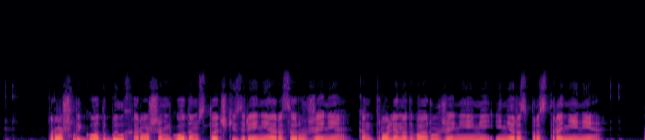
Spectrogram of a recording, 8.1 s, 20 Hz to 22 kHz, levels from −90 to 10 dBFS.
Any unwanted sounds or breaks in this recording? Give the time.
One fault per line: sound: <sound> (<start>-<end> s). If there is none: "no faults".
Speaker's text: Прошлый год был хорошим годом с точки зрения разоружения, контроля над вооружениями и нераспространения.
no faults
